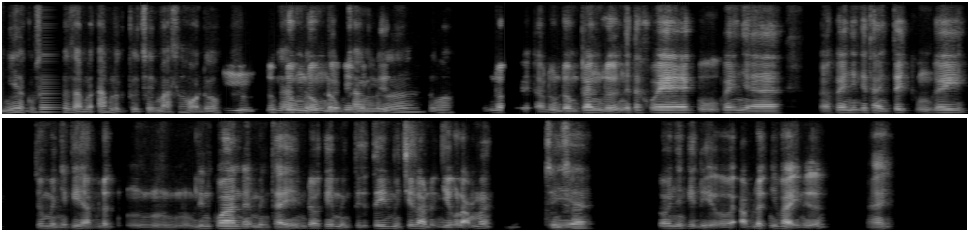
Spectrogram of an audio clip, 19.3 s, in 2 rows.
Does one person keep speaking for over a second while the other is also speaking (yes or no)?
yes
